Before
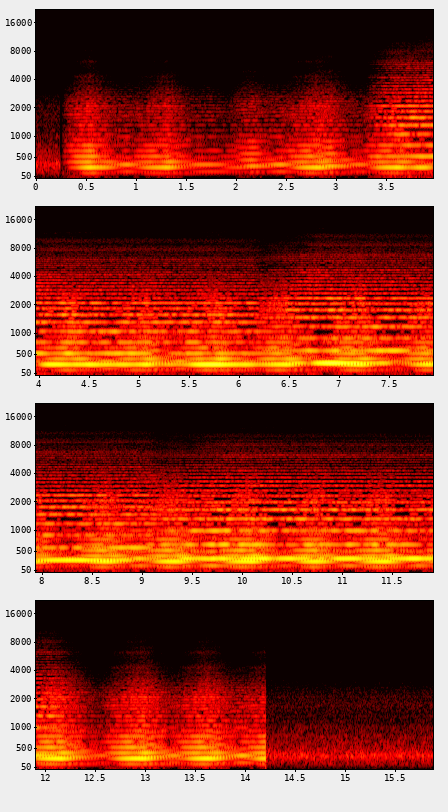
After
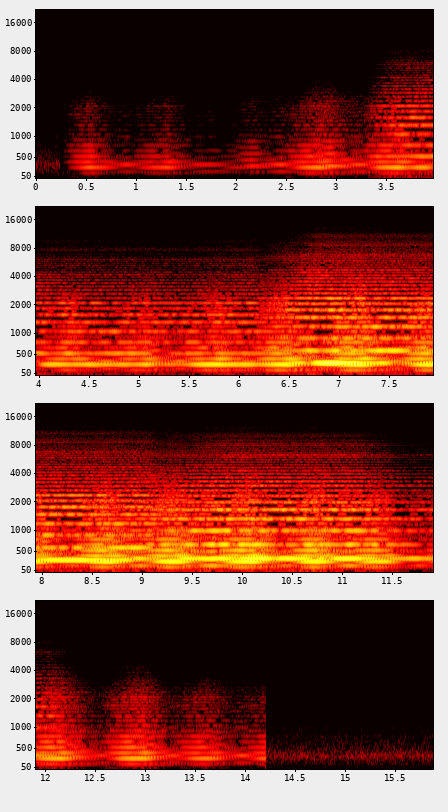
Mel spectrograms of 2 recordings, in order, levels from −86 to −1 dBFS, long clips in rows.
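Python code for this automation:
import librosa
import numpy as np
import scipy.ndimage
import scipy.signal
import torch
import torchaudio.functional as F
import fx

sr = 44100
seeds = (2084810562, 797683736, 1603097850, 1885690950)

y = fx.gain(x, sr, db=fx.line((2.13, -17.0), (3.21, -6.5), (5.58, -6.5), (6.78, 3.5), (11.16, 3.5), (11.64, -8.5), (12.85, -8.5), (13.65, -16.0)))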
